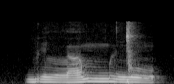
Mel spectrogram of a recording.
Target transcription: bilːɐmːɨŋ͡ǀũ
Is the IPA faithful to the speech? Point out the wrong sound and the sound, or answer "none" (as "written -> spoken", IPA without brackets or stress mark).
none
